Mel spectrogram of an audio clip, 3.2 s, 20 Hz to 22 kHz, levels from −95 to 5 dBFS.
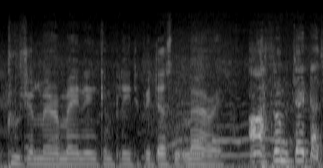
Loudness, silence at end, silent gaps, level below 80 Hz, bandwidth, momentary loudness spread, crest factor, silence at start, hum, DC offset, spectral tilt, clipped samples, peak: -40 LUFS; 0 s; none; -54 dBFS; 16 kHz; 12 LU; 20 dB; 0 s; none; under 0.1%; -5 dB/octave; under 0.1%; -20 dBFS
